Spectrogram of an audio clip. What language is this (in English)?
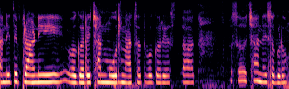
Marathi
